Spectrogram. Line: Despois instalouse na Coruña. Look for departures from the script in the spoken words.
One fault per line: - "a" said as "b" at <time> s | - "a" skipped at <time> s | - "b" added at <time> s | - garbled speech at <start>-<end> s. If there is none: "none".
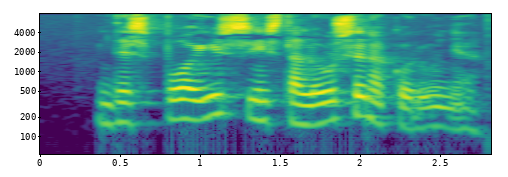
none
